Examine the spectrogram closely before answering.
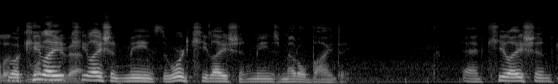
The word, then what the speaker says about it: chelation: Well, keation means the word keelation means metal binding. And chelation comes and that comes from the word keeli ce the hard C like in chemistry.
